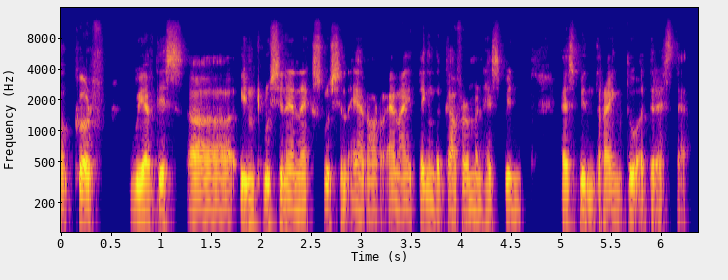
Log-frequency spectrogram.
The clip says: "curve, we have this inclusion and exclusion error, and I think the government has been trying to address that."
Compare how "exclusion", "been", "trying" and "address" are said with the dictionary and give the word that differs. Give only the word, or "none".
exclusion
